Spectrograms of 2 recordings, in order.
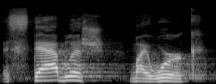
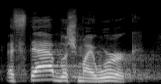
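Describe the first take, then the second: First: It is said in a confident, triumphant voice. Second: It is said in a joyful, happy voice. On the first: "with the complete confidence of victory" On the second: "And he says it with joy"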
